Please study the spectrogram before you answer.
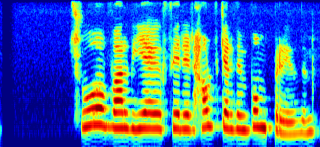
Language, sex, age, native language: Icelandic, female, 11, Icelandic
